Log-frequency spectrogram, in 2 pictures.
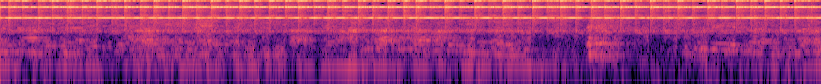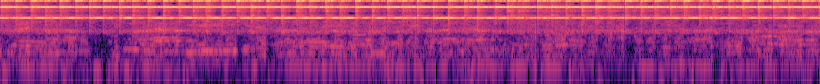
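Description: A man chants steadily in a low voice.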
